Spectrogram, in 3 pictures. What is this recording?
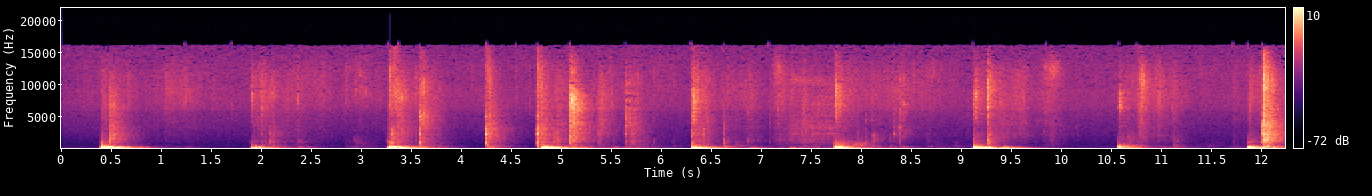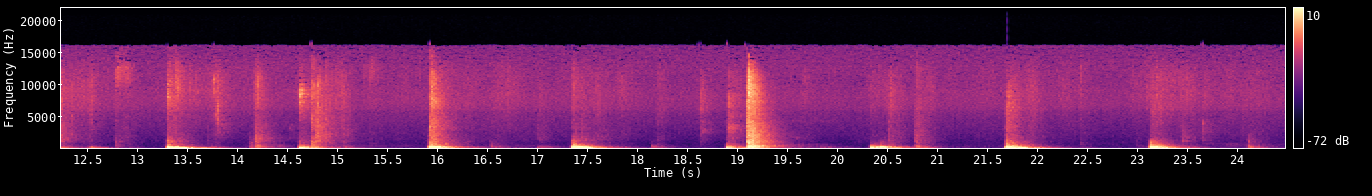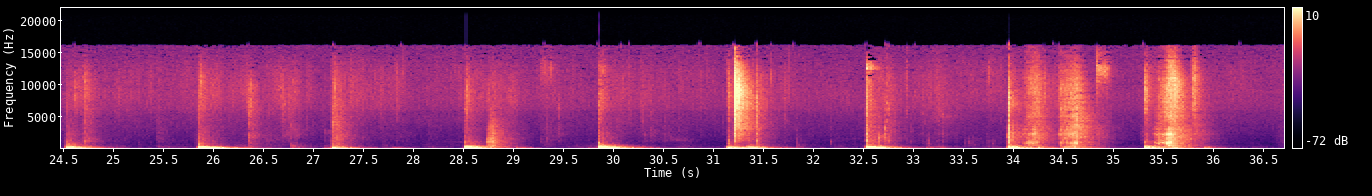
20190101 wooden.floor.slow.walking
Slow, boot footsteps on wooden floor. EM172 Matched Stereo Pair (Clippy XLR, by FEL Communications Ltd) into Sound Devices Mixpre-3 with autolimiters off.
creaking, wooden, footsteps, stairs, walk, floor, field-recording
